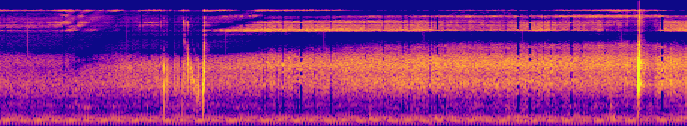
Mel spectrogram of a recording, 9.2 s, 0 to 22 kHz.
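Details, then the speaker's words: Microsuction removal of bilateral fully occluding ear wax in an adult male, right ear more impacted, residual wax on left eardrum inferiorly, Zoellner suction probe with fine 18-gauge end: steady high suction hiss with low hum, short crackles and a sharp pop as wax is drawn off. "I think it's going to be really loud now. I'm going to see if I can get this out."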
